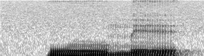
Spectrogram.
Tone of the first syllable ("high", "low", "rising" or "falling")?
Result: low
